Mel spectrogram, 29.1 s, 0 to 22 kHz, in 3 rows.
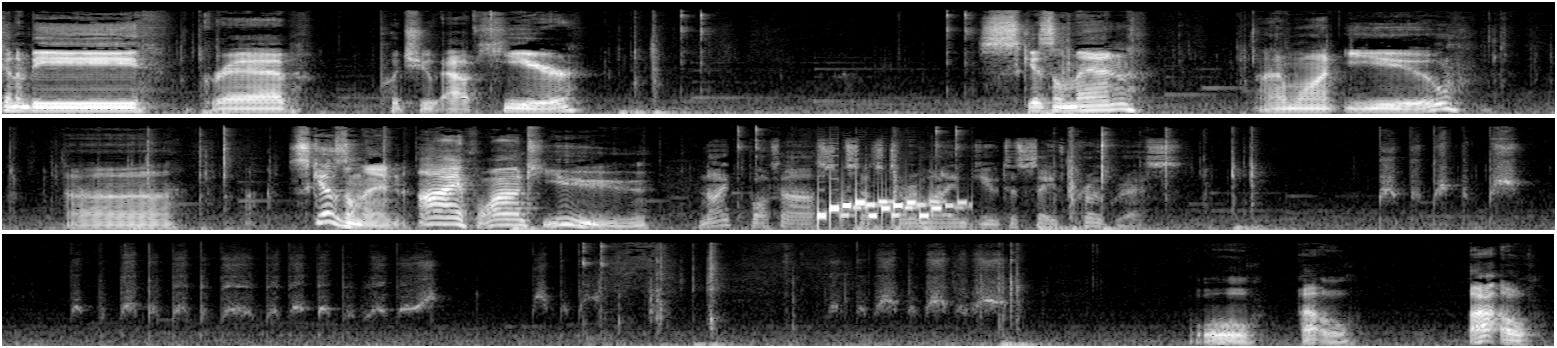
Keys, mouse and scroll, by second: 1.2 g, 3.9 ctrl+Tab, 4.2 right click, 6.0 right click, 6.4 ctrl+Tab, 10.4 a, 12.0 a, 12.8 g, 15.2 ctrl+Tab, 15.5 right click, 16.2 ctrl+Tab, 17.3 g, 23.6 KP_0, 25.6 g.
